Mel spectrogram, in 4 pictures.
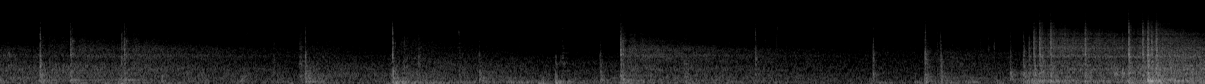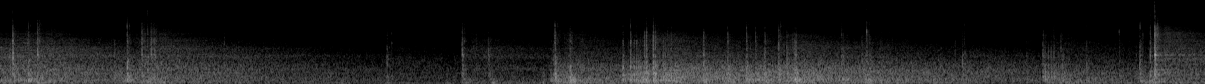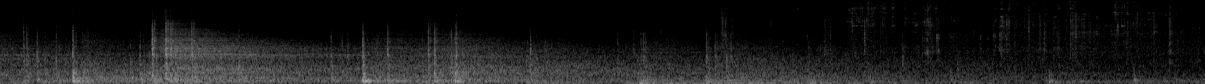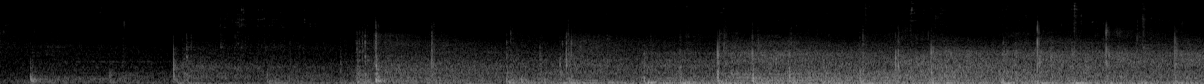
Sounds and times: walking in the corridor 0.0 - 48.1

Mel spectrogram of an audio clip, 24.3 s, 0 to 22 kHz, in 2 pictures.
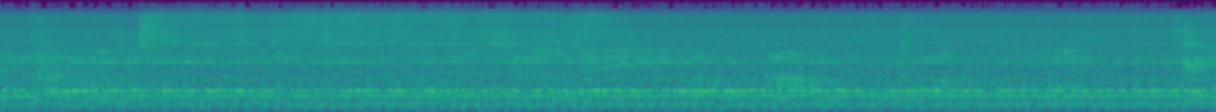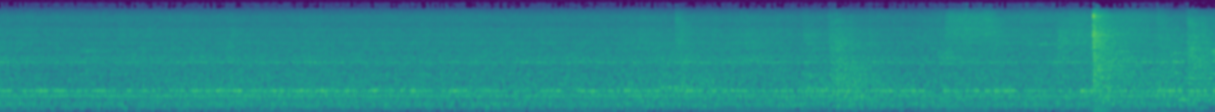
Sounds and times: refrigerators 0.0 - 24.3
kitchen staff preparing lunch 18.4 - 24.3

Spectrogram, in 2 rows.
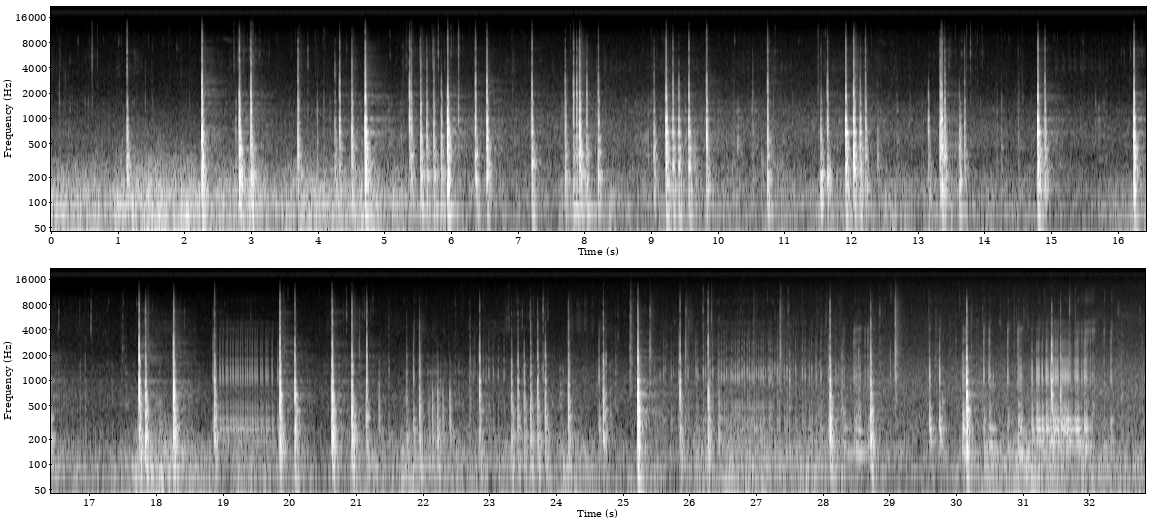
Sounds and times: little river 17.9 - 32.8
moaning trees in wind 20.8 - 32.8

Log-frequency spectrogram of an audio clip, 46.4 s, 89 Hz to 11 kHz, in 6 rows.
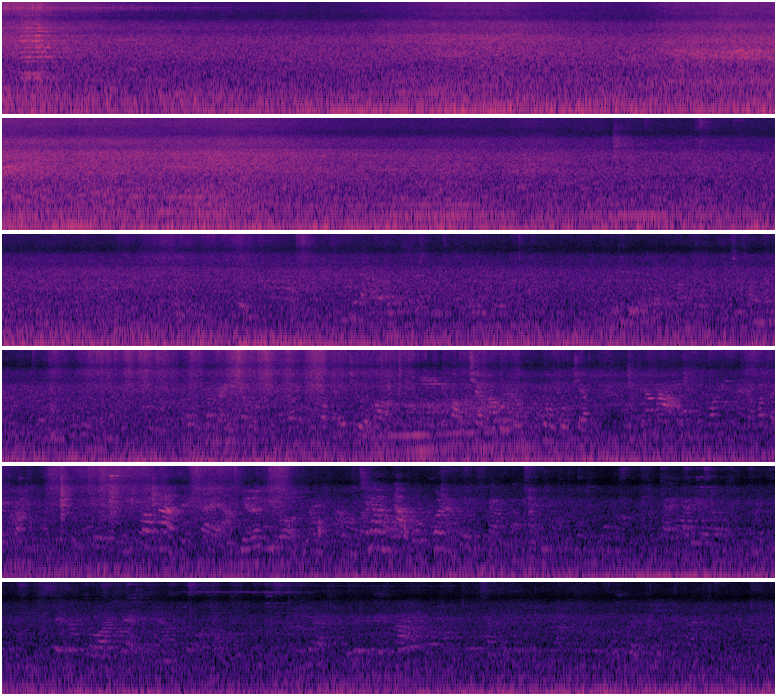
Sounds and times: Traffic Sound 0.0 - 18.2

